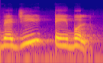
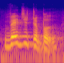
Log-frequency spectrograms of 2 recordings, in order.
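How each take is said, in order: First: The stress falls on the 'table' ending. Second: The stress falls before the 'table' ending. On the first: The speaker calls it wrong. "Table पे stress करते हैं" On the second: The speaker calls it right. "No it is"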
